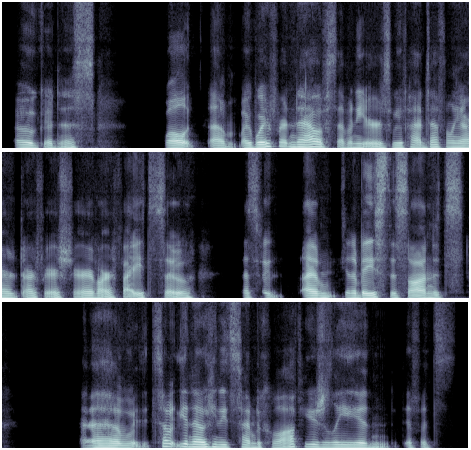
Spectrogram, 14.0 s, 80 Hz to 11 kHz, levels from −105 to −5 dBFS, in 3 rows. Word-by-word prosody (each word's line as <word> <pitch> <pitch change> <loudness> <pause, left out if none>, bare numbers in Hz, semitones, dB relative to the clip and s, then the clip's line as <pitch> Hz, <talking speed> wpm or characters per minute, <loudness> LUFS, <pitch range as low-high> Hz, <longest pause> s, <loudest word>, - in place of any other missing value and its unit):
Oh 165 -1 +2
goodness. 150 +1 -6 0.7
Well, 160 0 +5 0.2
um, 145 +1 -2
my 160 - 0
boyfriend 175 +2 +3
now 180 +2 +6
of 180 - +2
7 140 - -6
years, 145 0 -1
we've 160 0 -2
had 165 -2 -2
definitely 160 -2 -1
our 145 +1 0
our 150 - -1
fair 160 - -3
share 160 -3 -1
of 140 - 0
our 150 - +2
fights, 150 0 -2
so 150 - -1 0.5
that's 160 0 -8
what - - -8 0.3
I'm 150 +2 +4
gonna 155 -1 -1
base 155 +2 +3
this 150 -1 -7
on, 135 +2 +4
it's, 130 - -9 0.9
uh, 155 -1 +3
what 145 - -3
it - - -18
so, 220 -1 +1
you 205 - +1
know, 185 -2 +7
he 190 +1 +1
needs 175 -2 -2
time 160 -3 -2
to - - -2
cool 155 -2 -12
off 200 0 0
usually, 170 -2 0
and 155 -1 -1
if - - -11
it's - - -15
160 Hz, 195 wpm, -26 LUFS, 150-170 Hz, 0.9 s, know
